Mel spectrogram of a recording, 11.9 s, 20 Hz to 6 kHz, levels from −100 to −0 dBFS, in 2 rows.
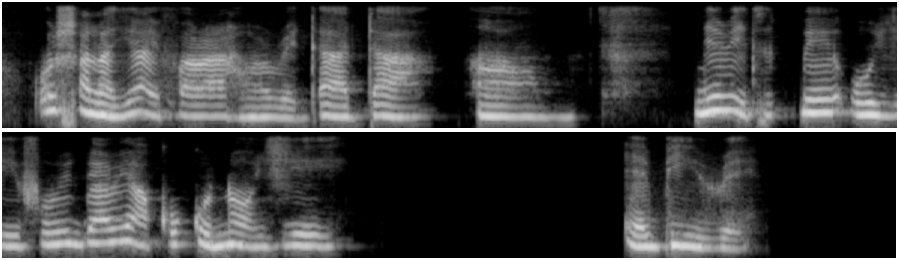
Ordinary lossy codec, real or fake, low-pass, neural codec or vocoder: none; real; 5.4 kHz; none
